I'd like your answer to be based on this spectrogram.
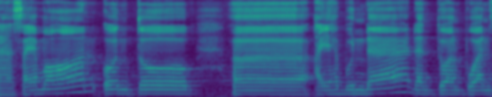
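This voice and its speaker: A man with a fairly high pitch talks very slowly. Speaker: Islamic teacher. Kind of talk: online class lesson. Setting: video call. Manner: formal, teacherly.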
